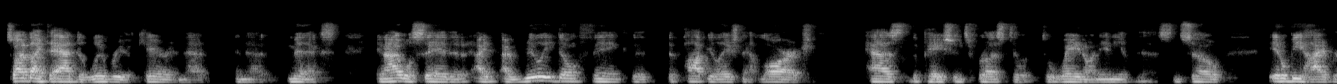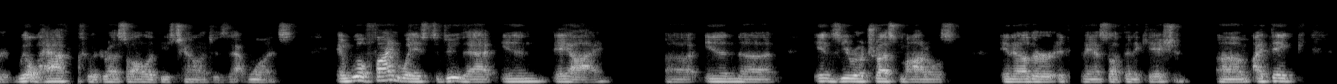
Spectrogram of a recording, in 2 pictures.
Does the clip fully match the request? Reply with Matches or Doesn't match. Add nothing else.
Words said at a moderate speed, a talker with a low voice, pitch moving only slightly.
Matches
